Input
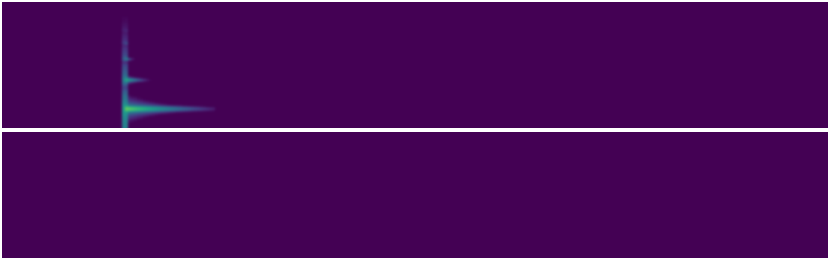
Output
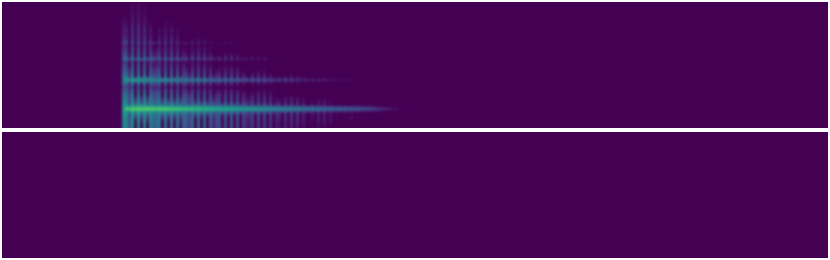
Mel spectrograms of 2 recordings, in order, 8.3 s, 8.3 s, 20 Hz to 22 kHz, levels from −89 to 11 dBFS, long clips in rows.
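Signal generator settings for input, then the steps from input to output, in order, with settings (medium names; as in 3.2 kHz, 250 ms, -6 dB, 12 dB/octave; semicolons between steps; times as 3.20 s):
wood hit bar, lowest mode 632 Hz, decay 0.38 s, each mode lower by 11.5 dB, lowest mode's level -9 dB
compression, threshold -19 dBFS; on a send: flutter echo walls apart 5.7 m, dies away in 1.2 s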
